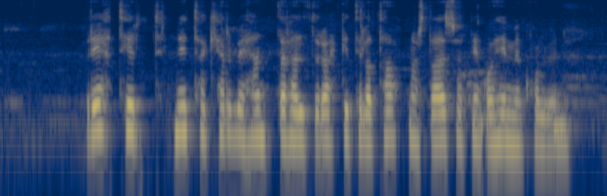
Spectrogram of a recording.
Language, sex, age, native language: Icelandic, female, 40-49, Icelandic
